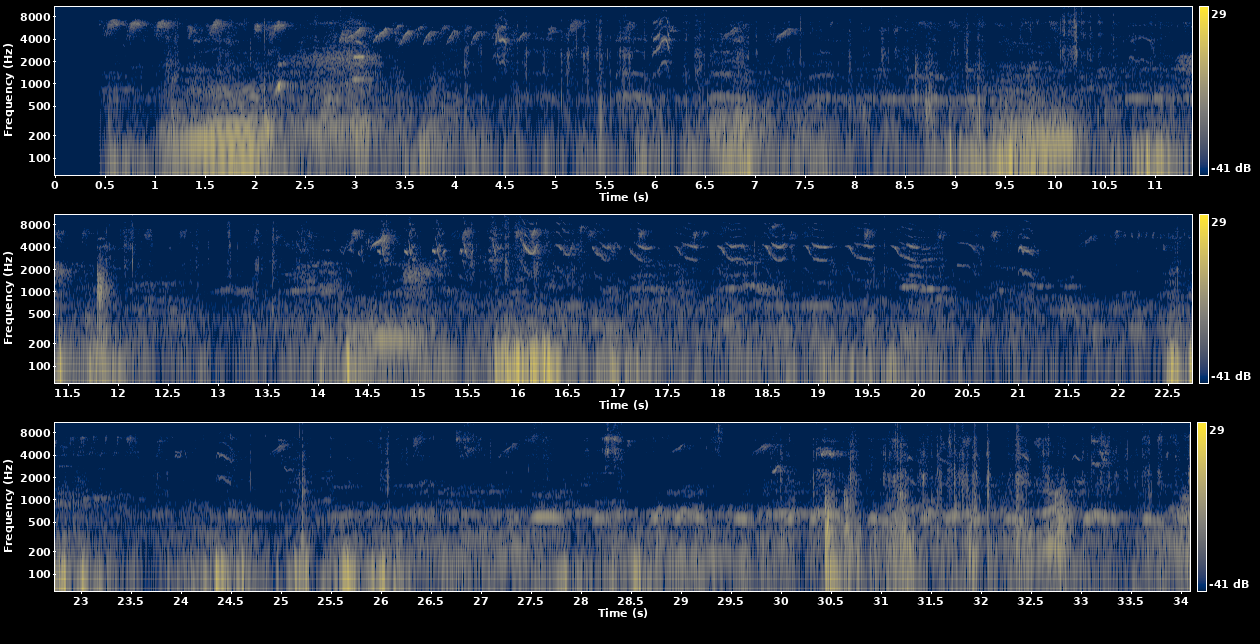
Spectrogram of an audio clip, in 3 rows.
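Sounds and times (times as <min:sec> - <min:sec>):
birds chirping: 0:00.5 - 0:25.6.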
